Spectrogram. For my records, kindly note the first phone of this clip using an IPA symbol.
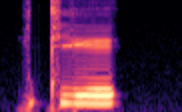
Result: tʲ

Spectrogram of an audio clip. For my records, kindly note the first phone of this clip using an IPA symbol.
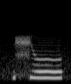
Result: ɕ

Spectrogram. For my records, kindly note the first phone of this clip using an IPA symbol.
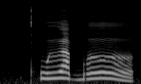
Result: kʰ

